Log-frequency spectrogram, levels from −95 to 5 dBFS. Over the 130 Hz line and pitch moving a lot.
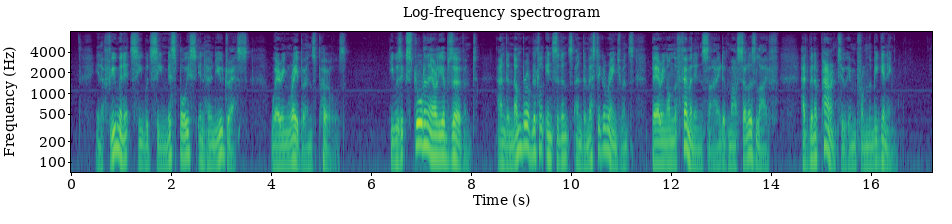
No: low, 100 Hz; wide, 6.5 semitones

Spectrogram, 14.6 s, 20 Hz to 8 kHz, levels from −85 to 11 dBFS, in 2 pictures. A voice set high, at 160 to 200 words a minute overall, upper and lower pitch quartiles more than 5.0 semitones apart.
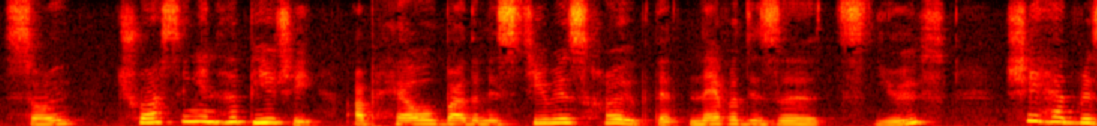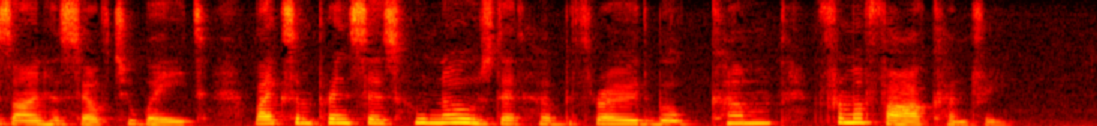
No: high, 210 Hz; average, 140 wpm; wide, 5.4 semitones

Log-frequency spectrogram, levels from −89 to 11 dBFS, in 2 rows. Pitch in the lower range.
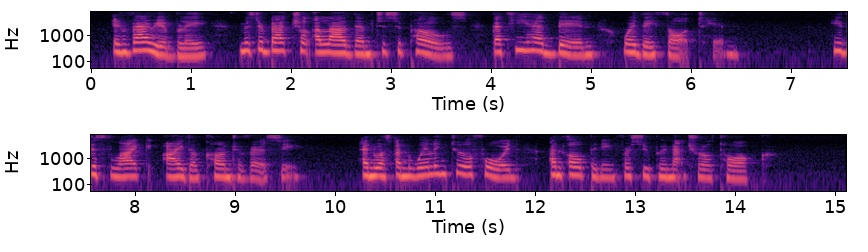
No: high, 215 Hz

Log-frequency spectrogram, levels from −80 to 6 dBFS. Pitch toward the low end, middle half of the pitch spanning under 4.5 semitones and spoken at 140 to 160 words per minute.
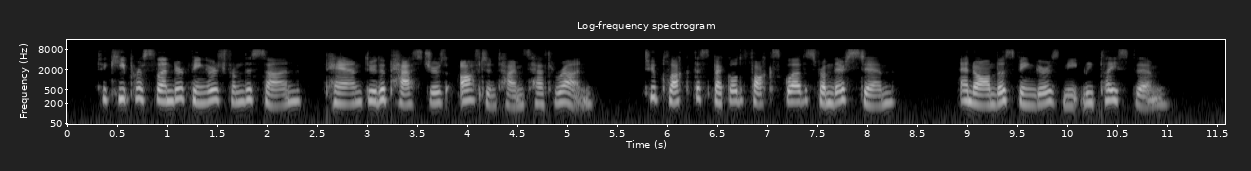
No: high, 220 Hz; average, 3.7 semitones; average, 155 wpm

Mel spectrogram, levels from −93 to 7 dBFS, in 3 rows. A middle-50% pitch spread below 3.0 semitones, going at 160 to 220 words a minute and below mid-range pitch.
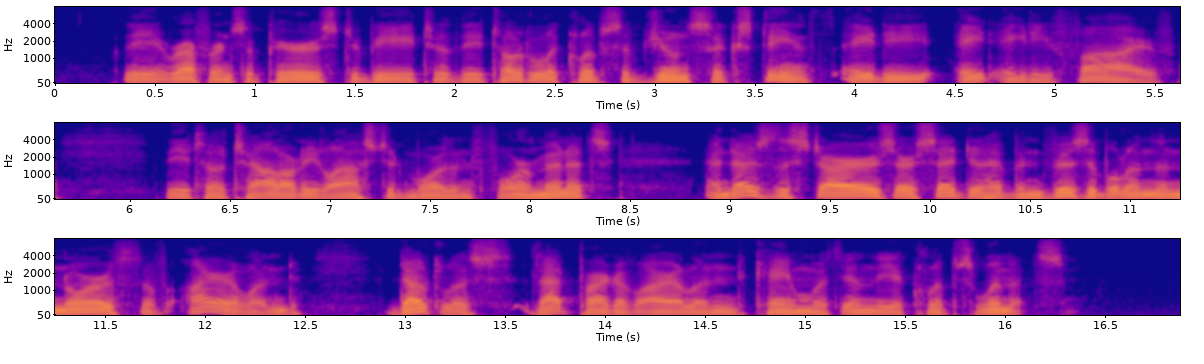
No: average, 4.2 semitones; average, 165 wpm; low, 110 Hz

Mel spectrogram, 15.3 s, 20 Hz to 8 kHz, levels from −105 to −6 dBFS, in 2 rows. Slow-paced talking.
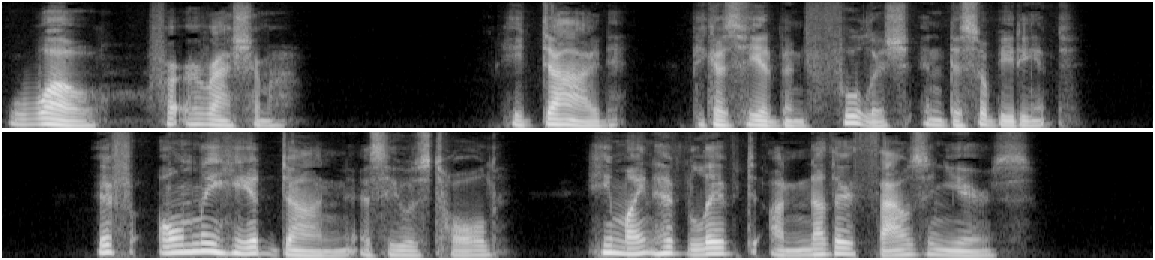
Yes: slow, 110 wpm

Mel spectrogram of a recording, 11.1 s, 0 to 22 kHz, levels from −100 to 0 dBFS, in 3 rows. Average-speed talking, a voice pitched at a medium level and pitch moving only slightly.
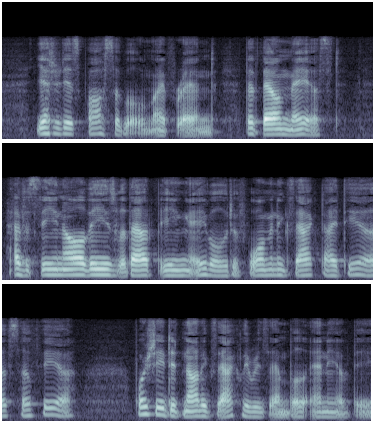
Yes: average, 175 wpm; medium, 155 Hz; narrow, 2.1 semitones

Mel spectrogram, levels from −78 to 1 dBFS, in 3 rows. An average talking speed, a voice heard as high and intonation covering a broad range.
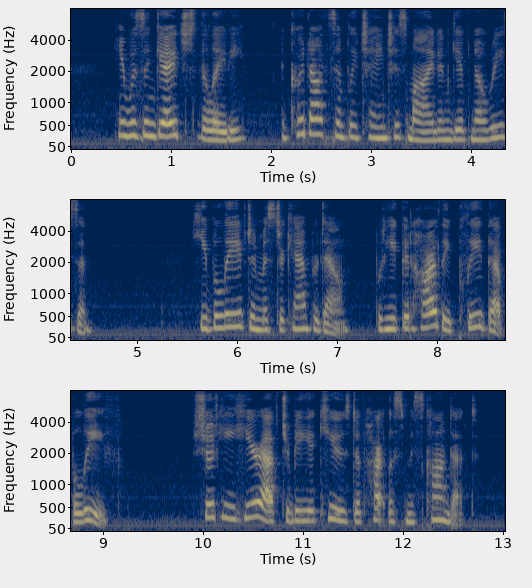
No: average, 170 wpm; high, 240 Hz; average, 4.6 semitones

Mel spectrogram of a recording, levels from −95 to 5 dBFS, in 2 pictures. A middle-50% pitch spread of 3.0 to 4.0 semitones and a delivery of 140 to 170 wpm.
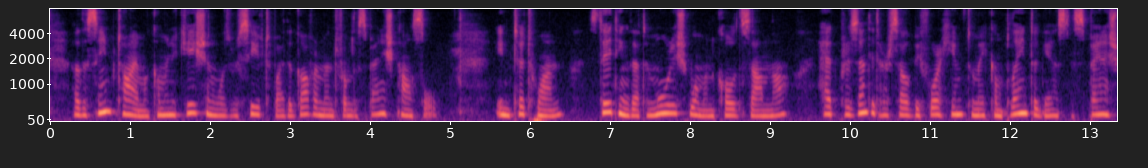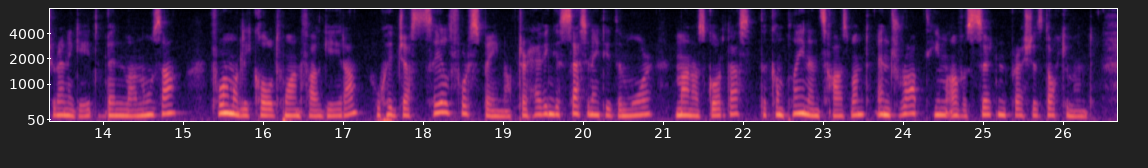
Yes: average, 3.4 semitones; average, 150 wpm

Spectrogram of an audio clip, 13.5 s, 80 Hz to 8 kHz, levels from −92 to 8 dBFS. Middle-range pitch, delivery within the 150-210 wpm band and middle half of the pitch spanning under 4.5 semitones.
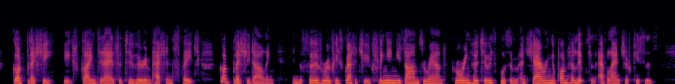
No: medium, 175 Hz; average, 175 wpm; average, 5.0 semitones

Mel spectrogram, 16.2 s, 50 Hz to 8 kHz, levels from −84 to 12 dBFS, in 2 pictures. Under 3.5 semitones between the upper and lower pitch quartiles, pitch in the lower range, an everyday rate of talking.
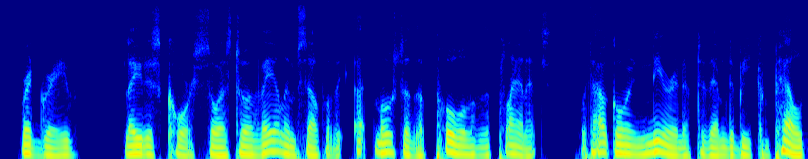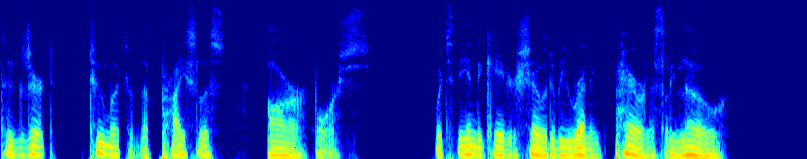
Yes: average, 2.9 semitones; low, 105 Hz; average, 165 wpm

